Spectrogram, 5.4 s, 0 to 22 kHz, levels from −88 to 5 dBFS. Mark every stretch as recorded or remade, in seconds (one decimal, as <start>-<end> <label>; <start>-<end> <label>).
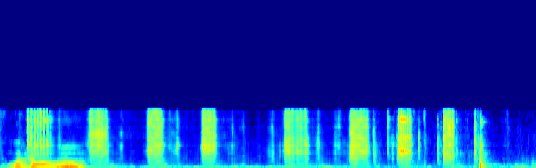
0.0-0.5 recorded; 0.5-3.7 remade; 3.7-5.4 recorded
